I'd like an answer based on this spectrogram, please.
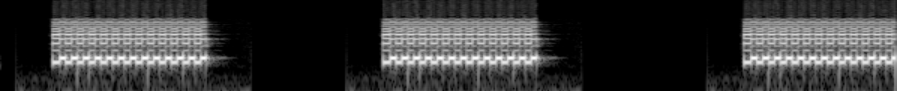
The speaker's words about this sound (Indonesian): sekarang jika kalian mendengar dering telepon tiga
